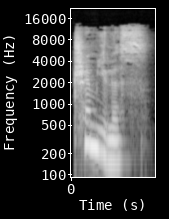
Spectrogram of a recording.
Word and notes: tremulous: British English

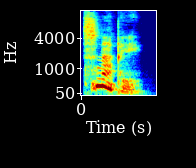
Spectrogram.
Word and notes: snappy: British English

